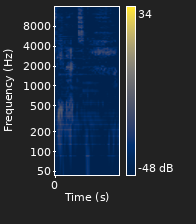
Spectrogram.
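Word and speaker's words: Fae Nyx: about getting it um I named her Phoenix or Fey Nix f-a-e yeah NYX um let's pronounced Phoenix um I had her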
